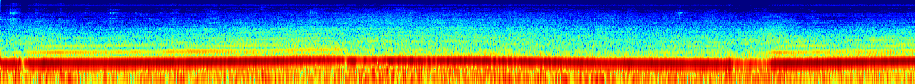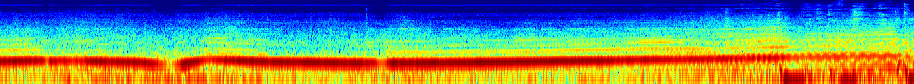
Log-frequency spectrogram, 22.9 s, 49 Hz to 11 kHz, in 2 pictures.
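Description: Honda S2000's four-cylinder engine heard from inside the cabin, held at high revs under hard driving. Its pitch holds steady and rises slowly, with two brief dips in the second half where the revs drop and pick up again.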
